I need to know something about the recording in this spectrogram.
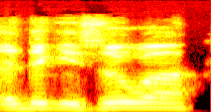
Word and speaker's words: Odighizuwa: And Osa Odighizuwa is 20.75 at 16.25 base.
